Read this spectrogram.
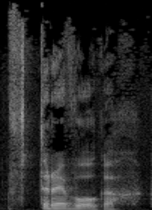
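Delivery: в тревогах slowly, with a clear "tre"; imitated mispronunciation. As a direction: keep an e in the first syllable of в тревогах. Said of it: "tu as dit". (в тревогах prononcé « tré », comme l'élève)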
